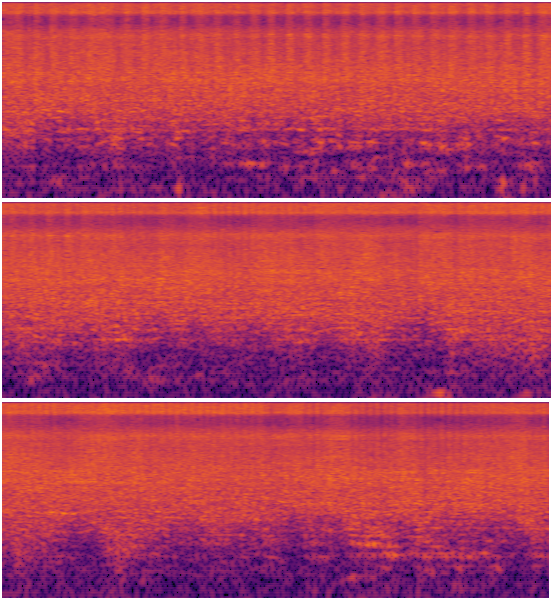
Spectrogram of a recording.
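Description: Motorcycle engines running loudly and steadily, with crowd voices underneath.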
